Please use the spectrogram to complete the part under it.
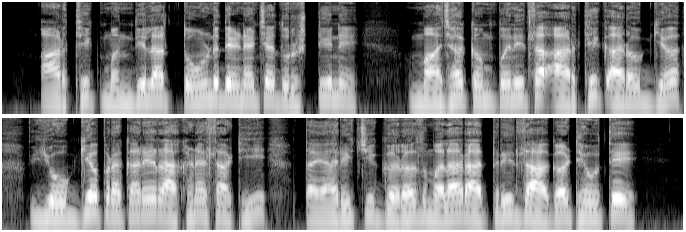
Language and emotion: Marathi, fearful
